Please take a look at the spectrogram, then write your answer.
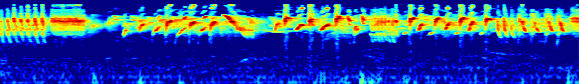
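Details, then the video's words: Goldfinch of the parva race from El Bordj, out of moult: opens with a fast metallic rattle, then rushes into a dense, high twittering song of chirps and swept notes, roughly four a second, with a short dip midway. "Chardonneret Parva Cravaty D'el Bordj Sortie De Mue Repassage"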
